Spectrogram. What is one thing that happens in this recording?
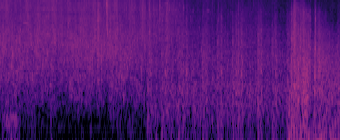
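Footsteps crunch through leafy undergrowth, with plants rustling.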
